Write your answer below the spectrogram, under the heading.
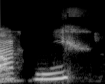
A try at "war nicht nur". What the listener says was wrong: Te comiste una palabra. War nicht.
